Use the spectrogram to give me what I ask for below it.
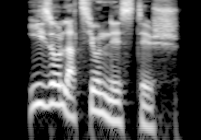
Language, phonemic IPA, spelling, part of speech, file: German, /izolat͡si̯oˈnɪstɪʃ/, isolationistisch, adjective, De-isolationistisch.ogg
- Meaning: isolationist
